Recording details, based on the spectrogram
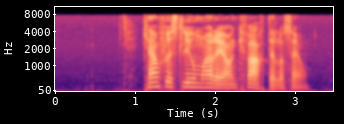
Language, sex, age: Swedish, male, 24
